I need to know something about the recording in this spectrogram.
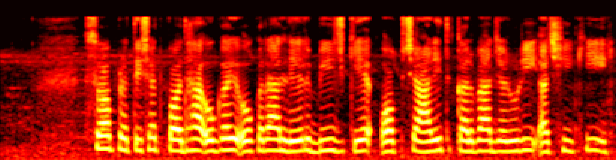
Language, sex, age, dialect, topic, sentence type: Maithili, female, 18-24, Bajjika, agriculture, question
